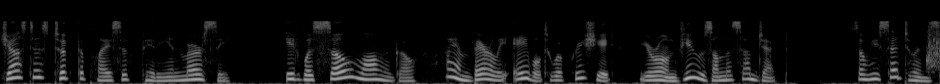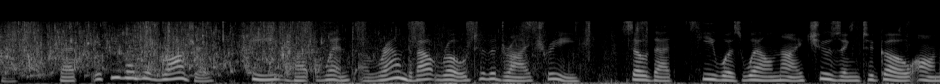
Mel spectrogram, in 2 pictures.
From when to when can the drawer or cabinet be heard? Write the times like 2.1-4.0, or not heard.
not heard.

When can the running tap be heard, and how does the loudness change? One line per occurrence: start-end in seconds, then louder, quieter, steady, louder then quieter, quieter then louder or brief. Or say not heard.
9.2-14.9 quieter.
